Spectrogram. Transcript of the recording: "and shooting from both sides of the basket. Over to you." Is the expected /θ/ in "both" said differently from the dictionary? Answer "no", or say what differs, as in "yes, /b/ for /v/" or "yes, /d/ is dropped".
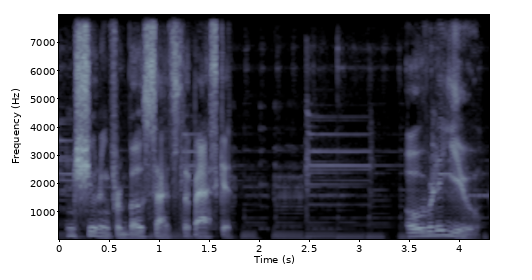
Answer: no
